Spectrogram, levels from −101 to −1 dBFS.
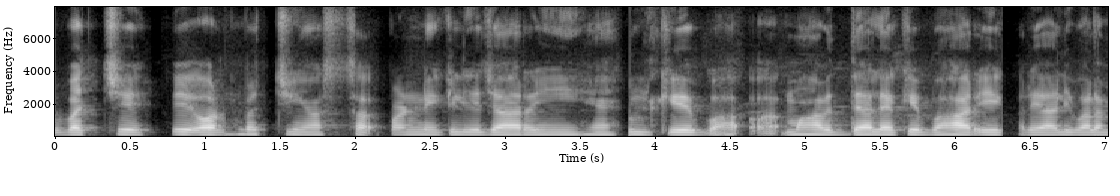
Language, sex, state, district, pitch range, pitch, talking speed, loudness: Hindi, male, Bihar, Darbhanga, 135-140 Hz, 140 Hz, 180 wpm, -21 LUFS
